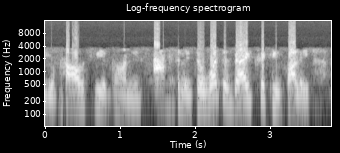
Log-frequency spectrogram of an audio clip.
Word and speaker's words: Ghanaian: And I was going to ask you, how is it pronounced? So if you're from Ghana, you are what is it? A Ghanaian?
